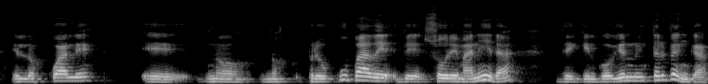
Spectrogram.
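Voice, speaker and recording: A man speaks at a very slow pace in a dark, mellow tone. His pitch swings very widely. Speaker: political activist, former party vice president. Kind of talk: radio interview.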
